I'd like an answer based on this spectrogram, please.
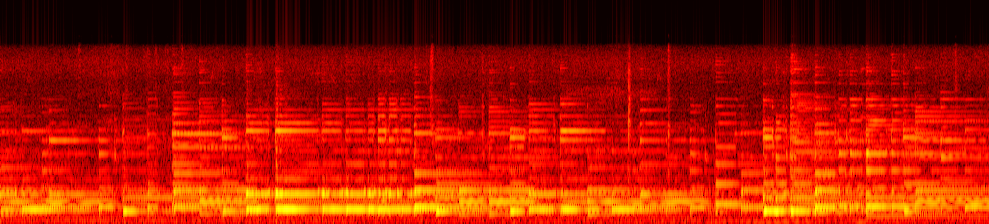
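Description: Instrumental acoustic guitar music, a busy run of plucked notes and chords without singing.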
